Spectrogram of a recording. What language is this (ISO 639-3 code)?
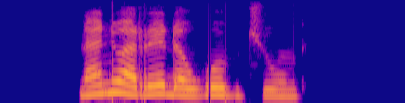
dav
